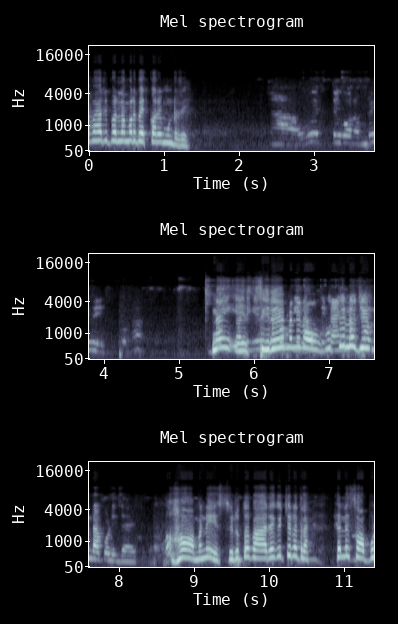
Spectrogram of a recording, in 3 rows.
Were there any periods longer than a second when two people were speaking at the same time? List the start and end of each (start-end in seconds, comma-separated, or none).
5.5-7.5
